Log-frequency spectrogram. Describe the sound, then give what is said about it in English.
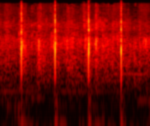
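An audience claps along in the morning, giving the Lord a hand clap and an ovation of praise, in a steady, even rhythm, with sharp, bright handclaps landing about three times a second over a softer wash of scattered clapping. No one speaks. “One more time this morning, let's give the Lord a hand clap and an ovation of praise.”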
